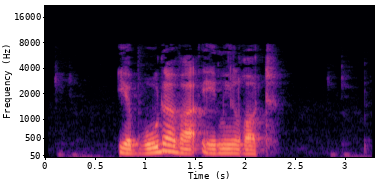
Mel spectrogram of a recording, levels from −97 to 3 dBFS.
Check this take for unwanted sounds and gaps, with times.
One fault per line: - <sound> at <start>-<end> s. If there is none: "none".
none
